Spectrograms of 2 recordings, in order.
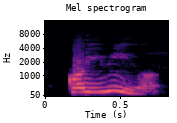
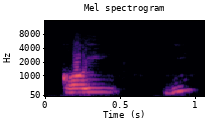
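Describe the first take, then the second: First: Said in the usual way. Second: "Cohibido" split as coi-bi-do; syllable by syllable. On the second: Shown as a demonstration. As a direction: pause between the syllables of "Cohibido", H silent. ("Cohibido" separado en sílabas, coi-bi-do) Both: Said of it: "Por lo tanto, se juntan".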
